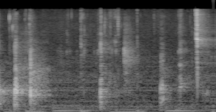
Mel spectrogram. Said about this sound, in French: Donc là je vais l'écailler puis on va le faire frire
